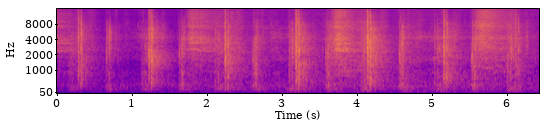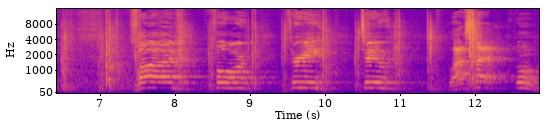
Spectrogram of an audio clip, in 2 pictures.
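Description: Sneakered feet landing on a hardwood floor during jumping jacks, about two thuds a second. In the last few seconds, short pitched sounds come about once a second over the thuds.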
